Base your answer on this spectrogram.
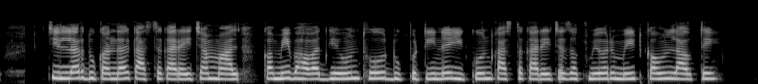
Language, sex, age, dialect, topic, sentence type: Marathi, female, 18-24, Varhadi, agriculture, question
